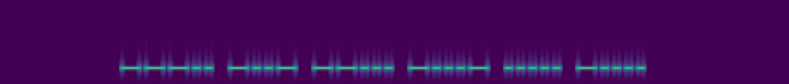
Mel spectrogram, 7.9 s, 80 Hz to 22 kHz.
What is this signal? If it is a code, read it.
Morse code, heard as a keyed tone, about 20 wpm, 800 Hz. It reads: 8X7<BT>56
